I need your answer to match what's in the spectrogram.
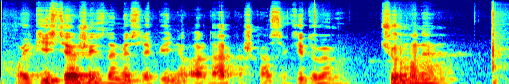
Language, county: Lithuanian, Kaunas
